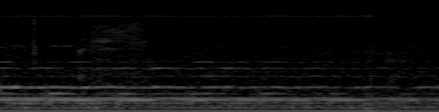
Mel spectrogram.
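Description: A faint held musical drone, a steady chord of a few notes with no change in pitch, slowly fading away.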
